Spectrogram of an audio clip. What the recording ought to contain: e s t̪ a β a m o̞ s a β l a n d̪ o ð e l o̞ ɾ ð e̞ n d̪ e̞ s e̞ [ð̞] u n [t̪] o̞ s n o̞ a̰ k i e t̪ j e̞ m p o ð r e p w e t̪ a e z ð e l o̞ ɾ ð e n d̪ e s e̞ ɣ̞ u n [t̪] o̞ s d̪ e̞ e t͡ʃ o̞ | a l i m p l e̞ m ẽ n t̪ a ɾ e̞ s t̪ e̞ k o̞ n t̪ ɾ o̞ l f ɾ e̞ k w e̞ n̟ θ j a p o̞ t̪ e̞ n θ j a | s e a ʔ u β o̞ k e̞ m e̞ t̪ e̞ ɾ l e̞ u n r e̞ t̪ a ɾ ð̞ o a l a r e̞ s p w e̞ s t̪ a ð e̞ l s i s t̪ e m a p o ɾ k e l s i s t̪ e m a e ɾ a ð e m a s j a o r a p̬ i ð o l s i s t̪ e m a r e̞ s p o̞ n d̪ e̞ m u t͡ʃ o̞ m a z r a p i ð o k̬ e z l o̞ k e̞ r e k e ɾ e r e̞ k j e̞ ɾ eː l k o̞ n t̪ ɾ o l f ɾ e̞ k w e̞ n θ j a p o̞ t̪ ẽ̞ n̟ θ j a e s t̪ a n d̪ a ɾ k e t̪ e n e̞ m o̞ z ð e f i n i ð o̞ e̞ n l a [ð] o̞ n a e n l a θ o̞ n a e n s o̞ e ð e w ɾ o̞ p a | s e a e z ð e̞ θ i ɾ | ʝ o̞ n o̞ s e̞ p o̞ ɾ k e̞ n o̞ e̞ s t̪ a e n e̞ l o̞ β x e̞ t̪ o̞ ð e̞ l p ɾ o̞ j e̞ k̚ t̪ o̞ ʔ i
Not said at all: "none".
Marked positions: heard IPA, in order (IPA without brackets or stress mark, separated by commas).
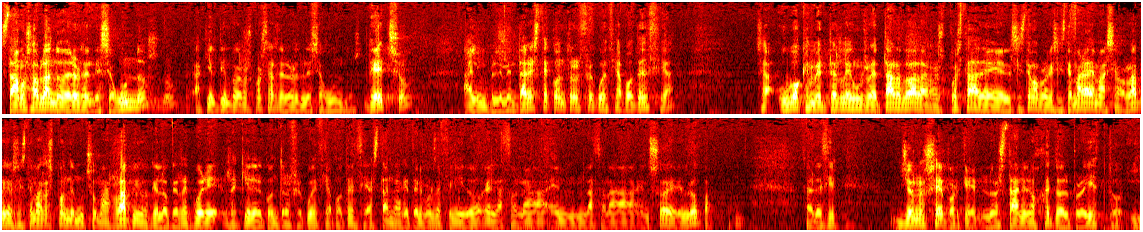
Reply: ɣ̞, d̪, d̪, θ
